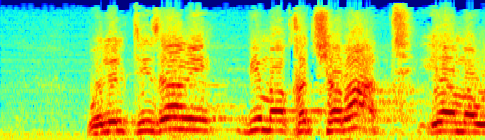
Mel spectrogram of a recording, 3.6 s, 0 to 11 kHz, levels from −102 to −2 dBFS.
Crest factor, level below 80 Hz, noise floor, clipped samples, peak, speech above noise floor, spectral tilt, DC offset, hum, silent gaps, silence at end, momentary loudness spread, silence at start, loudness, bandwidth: 8 dB; -40 dBFS; -35 dBFS; 0.5%; 0 dBFS; 27 dB; -3 dB/octave; under 0.1%; none; none; 0 s; 7 LU; 0.65 s; -8 LUFS; 11 kHz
